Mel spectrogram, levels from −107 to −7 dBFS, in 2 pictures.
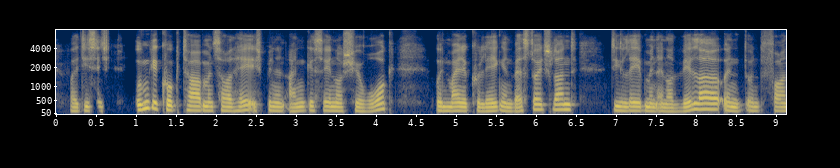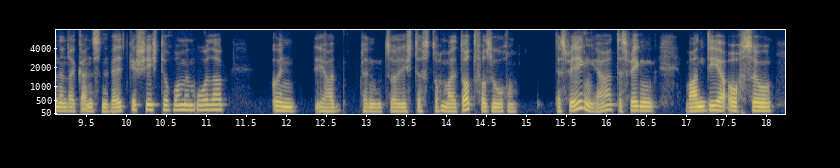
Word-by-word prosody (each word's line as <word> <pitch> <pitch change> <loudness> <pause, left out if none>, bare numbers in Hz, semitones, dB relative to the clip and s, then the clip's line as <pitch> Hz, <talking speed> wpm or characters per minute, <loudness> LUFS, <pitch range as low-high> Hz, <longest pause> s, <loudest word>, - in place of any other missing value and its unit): weil 135 -2 -2
die 145 +2 -1
sich 145 0 -1 0.3
umgeguckt 180 -4 +3
haben 155 -1 +3
und 145 - 0
sagen: 140 -2 0
„Hey, 150 +3 +1
ich - - -3
bin 150 -2 -1
‘n 140 - -1
angesehener 145 +1 0
Chirurg 140 - -1 0.5
und 145 -1 +1
meine 140 0 +3
Kollegen 140 +2 0
in 130 -2 0
Westdeutschland, 185 +6 +2 0.4
die 155 - +2
leben 145 0 +2
in 135 - 0
einer 125 -2 -3
Villa 195 +7 +4
und 145 -3 -1
und 140 0 -4
fahren 140 -1 -2
in 135 - 0
der 135 -1 -4
ganzen 130 -1 -2
Weltgeschichte 170 +6 -1
rum 175 +1 -1
im 170 0 0
Urlaub. 180 +1 -1 0.6
Und 145 -3 +1 0.2
ja, 130 -1 -3 0.3
dann 130 -1 -3
soll 135 -1 -3
ich 130 -1 -2
das 135 - -5
doch 140 - -7
mal 130 -3 0
dort 180 +9 +1
versuchen.“ 130 -2 -2 0.5
Deswegen, 150 - +2
ja? 170 - -3
Deswegen 155 -4 +1 0.4
waren 140 +3 +4
die 160 +1 +3
ja 155 -2 +3
auch 150 - +2
so. 145 0 +3
145 Hz, 170 wpm, -24 LUFS, 135-165 Hz, 0.6 s, Villa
